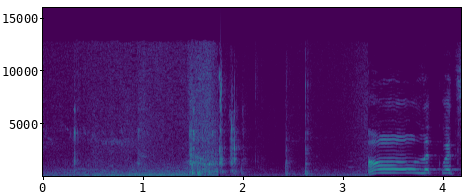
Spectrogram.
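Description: Homemade cardboard spinner with a pencil stub for an axle spinning on a tabletop: a steady rattling whir for about a second and a half, then a few clicks and clatters as it slows and tips onto one corner. A voice exclaims near the end.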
